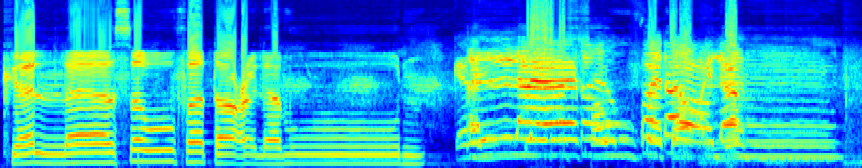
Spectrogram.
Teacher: عین کو گلے سے نکالیں گے، منہ پر واو مدہ، یہاں پر سکون عارضی تو مدے عارض ہوگی یعنی تین الف کھینچ کر پڑھیں گے۔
